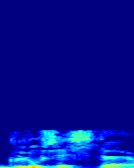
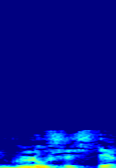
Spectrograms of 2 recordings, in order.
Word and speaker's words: Gloucester: Ça s'écrit Gloucester. Mais voyez-vous, pour parler anglais, il suffit de mettre une pomme de terre bien chaude dans sa bouche. Vous essayez de dire Gloucester et vous dites Gloucester.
